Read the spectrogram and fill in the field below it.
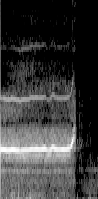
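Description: One sustained, steady whistle, loud and close, sounds for about a second and a half to call a roan horse in a round pen, then cuts off to quiet.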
